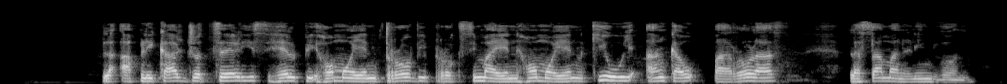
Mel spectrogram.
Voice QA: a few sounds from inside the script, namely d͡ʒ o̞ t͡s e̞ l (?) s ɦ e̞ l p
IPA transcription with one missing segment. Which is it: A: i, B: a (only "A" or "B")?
A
